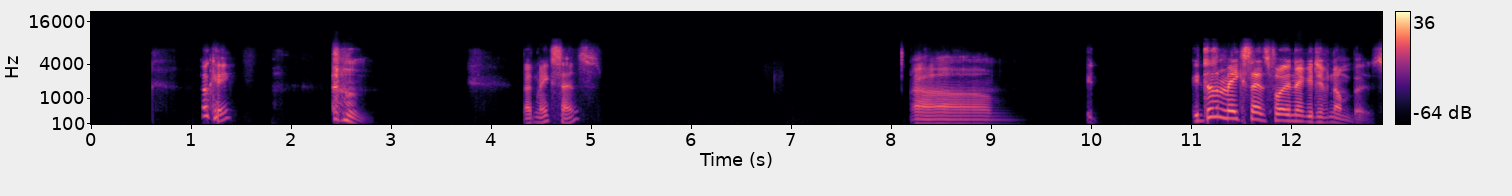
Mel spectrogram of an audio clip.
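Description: A man speaks calmly through a microphone on an online call, pausing often.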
